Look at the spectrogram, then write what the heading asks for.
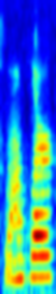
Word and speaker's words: Wampler: The biggest thing I get is it, how do you pronounce it? Wampler? By the way, it's Wampler.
